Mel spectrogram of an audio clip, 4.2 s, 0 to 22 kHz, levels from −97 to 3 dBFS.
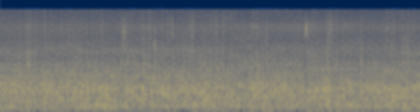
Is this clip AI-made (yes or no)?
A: yes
